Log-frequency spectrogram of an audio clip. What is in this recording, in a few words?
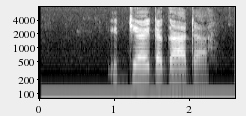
Ilocano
